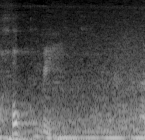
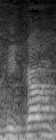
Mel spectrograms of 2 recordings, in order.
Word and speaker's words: Hikam: judulnya kitab Hikam itu, saya membacanya sebagai Kitabul Hukmi. Ya, bukan Kitabul Hikam tapi Kitabul Hukmi. Atau Syarhul Hikam, Syarhul Hukmi, bukan Syarhul Hikam.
